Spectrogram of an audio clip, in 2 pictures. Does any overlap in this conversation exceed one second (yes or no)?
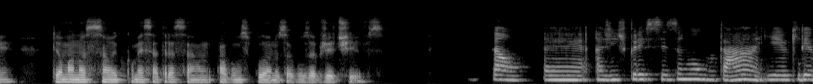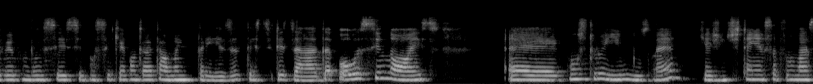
no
